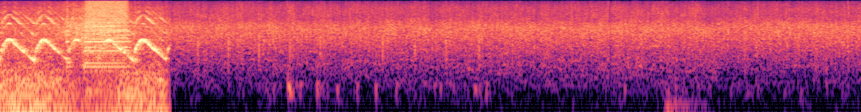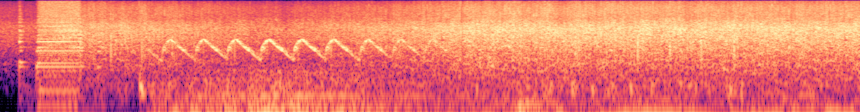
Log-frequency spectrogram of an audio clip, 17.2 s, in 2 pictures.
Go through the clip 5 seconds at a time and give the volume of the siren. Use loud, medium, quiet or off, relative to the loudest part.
loud, off, medium, quiet.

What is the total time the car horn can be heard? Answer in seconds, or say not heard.
2 s.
